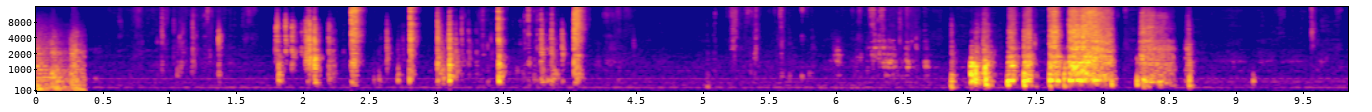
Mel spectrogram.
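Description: A plywood cabinet door and drawer being handled: a run of sharp clicks and wooden knocks as the door is worked, then a drawer sliding out with a short rush of rubbing and more knocks, over a faint steady hum. A burst of rock guitar music cuts off just at the start.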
